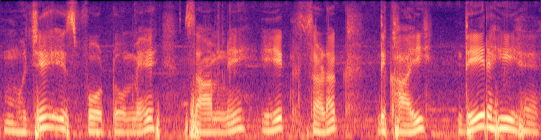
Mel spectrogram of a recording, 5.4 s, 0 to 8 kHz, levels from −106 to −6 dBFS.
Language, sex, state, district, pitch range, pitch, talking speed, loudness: Hindi, male, Madhya Pradesh, Katni, 115-160 Hz, 130 Hz, 120 wpm, -15 LUFS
